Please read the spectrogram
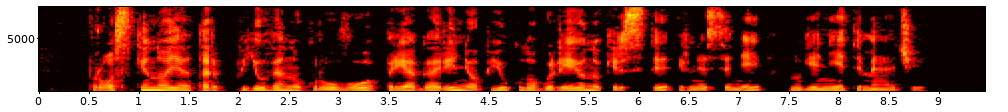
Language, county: Lithuanian, Panevėžys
